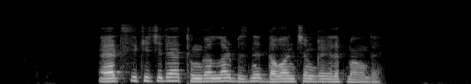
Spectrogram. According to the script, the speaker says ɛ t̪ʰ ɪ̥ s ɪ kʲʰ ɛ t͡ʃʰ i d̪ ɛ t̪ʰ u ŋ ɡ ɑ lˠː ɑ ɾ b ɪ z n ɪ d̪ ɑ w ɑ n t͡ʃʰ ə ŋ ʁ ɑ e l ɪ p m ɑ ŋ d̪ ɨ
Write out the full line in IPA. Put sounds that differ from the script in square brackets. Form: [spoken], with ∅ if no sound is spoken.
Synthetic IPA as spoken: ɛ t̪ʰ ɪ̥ s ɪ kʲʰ [e] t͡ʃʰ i d̪ ɛ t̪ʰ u ŋ ɡ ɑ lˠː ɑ ɾ b ɪ z n ɪ d̪ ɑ w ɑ n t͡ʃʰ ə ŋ ʁ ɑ e l ɪ p m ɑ ŋ d̪ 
